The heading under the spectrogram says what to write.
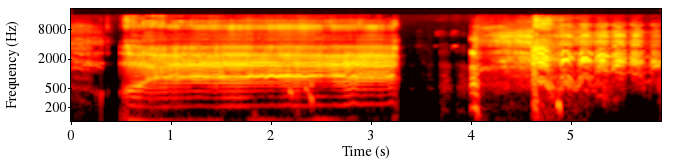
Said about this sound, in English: I just need to burp real quick before we start, poor thing. So, real quick, I'm just going to burp. Ready?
